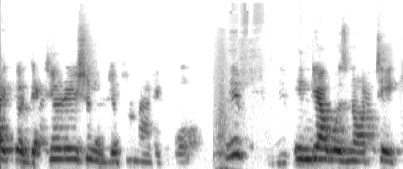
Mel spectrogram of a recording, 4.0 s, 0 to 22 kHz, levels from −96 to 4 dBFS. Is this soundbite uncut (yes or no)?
no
